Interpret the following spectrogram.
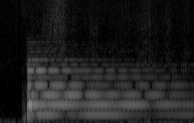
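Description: A single middle C struck once on a piano about a third of a second in, ringing on and slowly fading. Its long ring comes from the piano's other strings vibrating in sympathy with the note.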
